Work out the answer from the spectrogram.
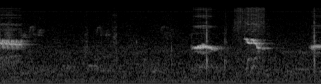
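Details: Pale-breasted thrush singing as breeding season is thought to be approaching: short clear whistled notes with overtones, one at the start and three more spaced about half a second apart near the end, over quiet background hiss.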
